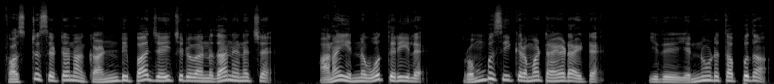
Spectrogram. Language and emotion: Tamil, sad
